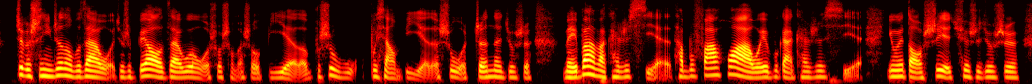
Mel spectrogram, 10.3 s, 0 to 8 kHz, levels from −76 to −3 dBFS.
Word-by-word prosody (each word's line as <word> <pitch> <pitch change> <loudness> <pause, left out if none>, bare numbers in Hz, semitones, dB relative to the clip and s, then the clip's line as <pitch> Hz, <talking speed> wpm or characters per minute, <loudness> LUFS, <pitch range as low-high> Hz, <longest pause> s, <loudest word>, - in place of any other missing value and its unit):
这 230 - +3
个 200 - +1
事 200 - -3
情 190 -2 0
真 210 +2 +1
的 200 - +2
不 170 - -4
在 175 -2 +5
我， 145 - -3
就 165 - -9
是 170 - -8
不 160 - -5
要 190 -4 +7
再 155 0 +2
问 160 0 -1
我 - - -8
说 165 - -9
什 - - -12
么 - - -14
时 - - -11
候 - - -7
毕 145 - -16
业 145 -2 -2
了， - - -6
不 170 - -15
是 215 - -2
我 150 -8 -8
不 - - -7
想 150 -5 -3
毕 145 - -13
业 - - -7
的， - - -9
是 - - -7
我 165 - -5
真 165 +1 0
的 170 - -2
就 160 0 -8
是 155 - -8 0.3
没 160 0 +2
办 245 +2 +8
法 175 - +3
开 165 +1 -6
始 170 - -5
写， 175 - -8
他 180 - -2
不 180 +1 -8
发 215 +4 +4
话， 220 -6 +7
我 150 +1 +1
也 - - +3
不 170 - -12
敢 170 - -1
开 160 -1 -7
始 170 +2 -7
写， 165 - -12 0.2
因 180 - -3
为 180 - +1
导 150 -5 +1
师 185 +5 -3
也 150 - +1
确 180 +4 -8
实 165 -1 -8
就 165 +1 -5
是- 155 -1 -4
165 Hz, 370 characters per minute, -23 LUFS, 155-180 Hz, 0.3 s, 办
